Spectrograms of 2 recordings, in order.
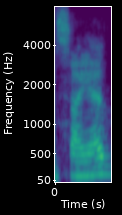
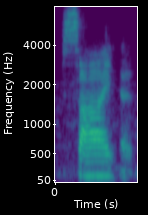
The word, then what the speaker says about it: Syed: Moin is like coin with an M, and Syed like psychology educator, Syed.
